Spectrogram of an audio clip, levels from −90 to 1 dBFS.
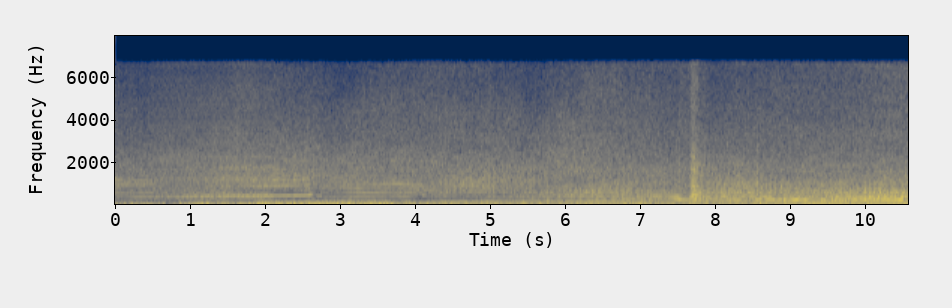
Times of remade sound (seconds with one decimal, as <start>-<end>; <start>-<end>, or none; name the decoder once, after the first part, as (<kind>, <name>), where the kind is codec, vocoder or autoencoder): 0.5-2.1 (autoencoder, DAC-VAE)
